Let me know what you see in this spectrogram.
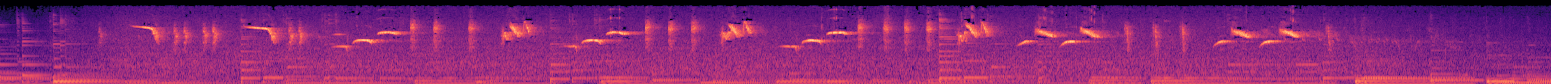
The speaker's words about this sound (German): Das war der Buschrohrsänger.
